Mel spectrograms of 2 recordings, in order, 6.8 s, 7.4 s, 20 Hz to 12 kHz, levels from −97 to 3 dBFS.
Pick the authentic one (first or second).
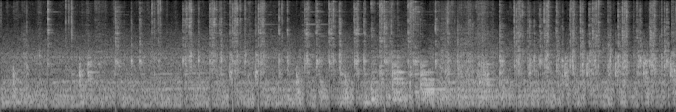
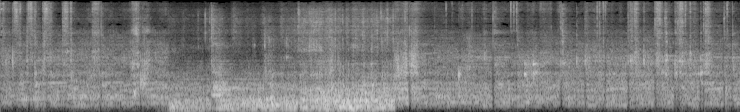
first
